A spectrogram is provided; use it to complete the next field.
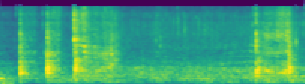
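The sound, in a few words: adding beaten curd to frying chicken and stirring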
